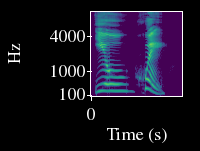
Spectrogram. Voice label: "you1hui4", chinese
